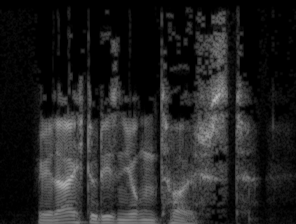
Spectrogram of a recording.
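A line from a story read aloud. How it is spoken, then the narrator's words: Dry, to himself. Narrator (German): sagte sich der Revolvermann trocken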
